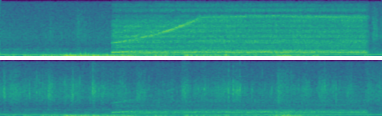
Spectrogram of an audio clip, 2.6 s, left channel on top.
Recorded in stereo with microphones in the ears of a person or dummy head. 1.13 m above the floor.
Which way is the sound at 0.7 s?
60° left (ahead or behind).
